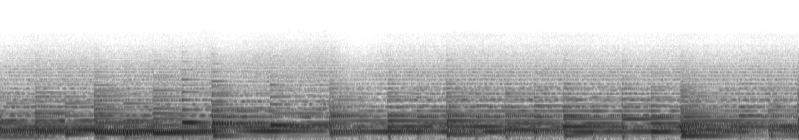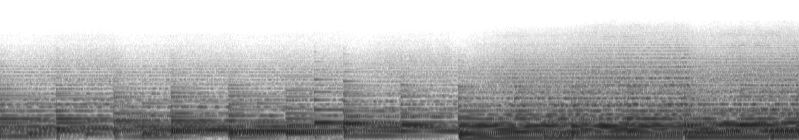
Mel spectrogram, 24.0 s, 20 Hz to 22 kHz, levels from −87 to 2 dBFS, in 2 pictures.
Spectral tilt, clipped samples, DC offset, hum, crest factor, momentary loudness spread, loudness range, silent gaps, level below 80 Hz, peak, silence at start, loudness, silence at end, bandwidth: -9 dB/octave; under 0.1%; under 0.1%; none; 14 dB; 6 LU; 4 LU; none; -34 dBFS; -2 dBFS; 0 s; -18 LUFS; 0 s; 7.2 kHz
